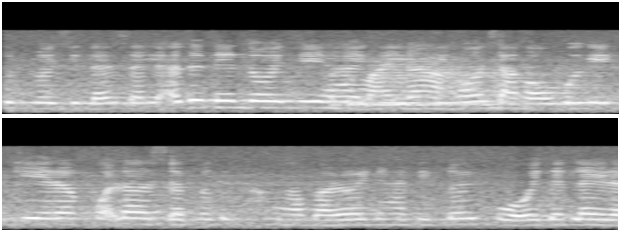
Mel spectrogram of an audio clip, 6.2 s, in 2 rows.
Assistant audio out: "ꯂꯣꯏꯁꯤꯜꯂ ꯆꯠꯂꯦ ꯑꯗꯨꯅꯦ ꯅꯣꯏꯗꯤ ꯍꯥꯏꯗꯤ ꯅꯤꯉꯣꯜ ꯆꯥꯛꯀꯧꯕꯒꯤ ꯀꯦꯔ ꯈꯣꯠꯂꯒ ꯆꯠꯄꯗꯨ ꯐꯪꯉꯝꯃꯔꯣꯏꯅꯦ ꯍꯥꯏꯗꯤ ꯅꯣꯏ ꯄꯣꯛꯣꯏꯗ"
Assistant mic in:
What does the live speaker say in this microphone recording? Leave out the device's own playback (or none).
ꯑꯗꯨꯃꯥꯏꯅ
